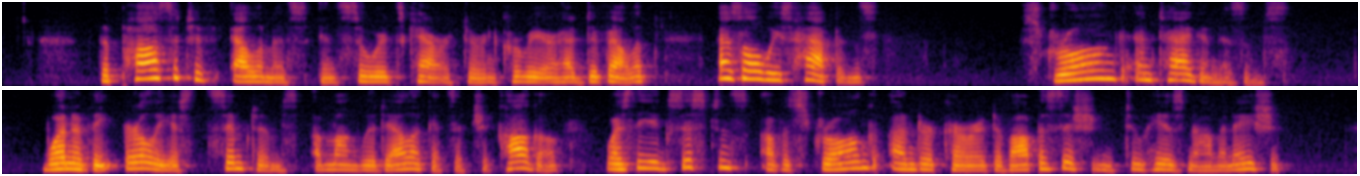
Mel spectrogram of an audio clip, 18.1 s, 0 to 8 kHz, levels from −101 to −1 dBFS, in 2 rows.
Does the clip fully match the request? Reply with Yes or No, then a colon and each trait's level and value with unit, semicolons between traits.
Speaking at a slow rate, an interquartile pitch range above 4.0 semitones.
Yes: slow, 125 wpm; average, 5.3 semitones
